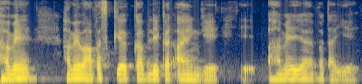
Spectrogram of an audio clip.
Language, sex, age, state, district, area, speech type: Hindi, male, 18-30, Uttar Pradesh, Bhadohi, rural, spontaneous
